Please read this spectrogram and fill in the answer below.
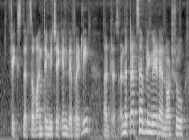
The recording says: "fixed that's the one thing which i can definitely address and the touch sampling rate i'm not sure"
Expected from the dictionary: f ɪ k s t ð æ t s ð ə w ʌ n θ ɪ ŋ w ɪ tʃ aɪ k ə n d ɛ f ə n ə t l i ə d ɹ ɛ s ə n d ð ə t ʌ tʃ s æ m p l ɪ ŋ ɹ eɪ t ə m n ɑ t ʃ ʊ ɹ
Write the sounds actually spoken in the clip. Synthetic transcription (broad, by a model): f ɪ k s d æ t s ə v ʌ n t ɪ ŋ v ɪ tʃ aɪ k ə n d ɛ f ə n ə t l i ə d ɹ ɛ s ə n d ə t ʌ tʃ s æ m p l ɪ ŋ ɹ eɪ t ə n ɑ t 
